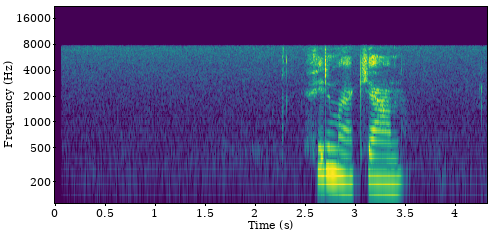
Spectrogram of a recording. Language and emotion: Russian, neutral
